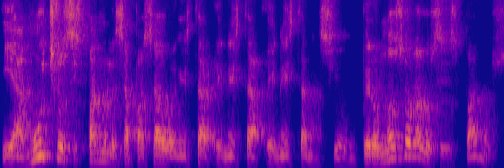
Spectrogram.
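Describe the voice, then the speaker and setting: A man speaks with lively intonation. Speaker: pastor. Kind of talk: sermon.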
